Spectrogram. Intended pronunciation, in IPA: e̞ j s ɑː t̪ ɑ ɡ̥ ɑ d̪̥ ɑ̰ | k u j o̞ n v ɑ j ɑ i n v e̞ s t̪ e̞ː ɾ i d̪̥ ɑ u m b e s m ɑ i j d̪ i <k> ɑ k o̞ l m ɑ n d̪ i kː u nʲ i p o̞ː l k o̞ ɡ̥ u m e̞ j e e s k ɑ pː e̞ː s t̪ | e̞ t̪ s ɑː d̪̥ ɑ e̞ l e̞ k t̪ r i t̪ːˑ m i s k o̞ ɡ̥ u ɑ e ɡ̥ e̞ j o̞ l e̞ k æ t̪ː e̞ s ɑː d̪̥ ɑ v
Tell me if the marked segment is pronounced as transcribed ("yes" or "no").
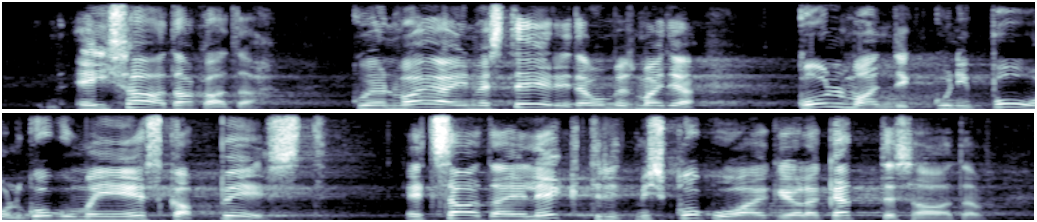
no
